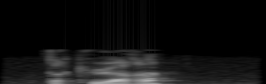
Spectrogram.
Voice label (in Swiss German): "kueche", alsace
